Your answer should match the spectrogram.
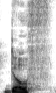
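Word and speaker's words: DOF: I'll put a link to them in the show notes because I know it's weird to describe them, but they're called Carrots Doff glasses, D-O-F. I don't know if I'm saying that right. – Doff.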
